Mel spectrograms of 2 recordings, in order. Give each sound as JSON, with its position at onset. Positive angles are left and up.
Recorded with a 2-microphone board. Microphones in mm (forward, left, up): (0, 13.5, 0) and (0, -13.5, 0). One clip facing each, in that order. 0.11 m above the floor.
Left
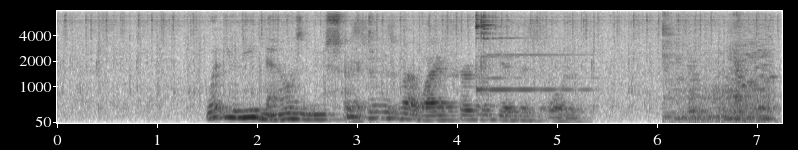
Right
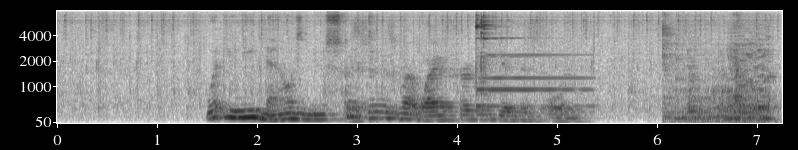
{"t": 1.5, "sound": "a man speaking", "side_deg": 20, "distance_m": 1.5}
{"t": 2.9, "sound": "a man speaking", "side_deg": 10, "distance_m": 3.5}
{"t": 4.2, "sound": "a clink", "side_deg": -25, "distance_m": 0.7}
{"t": 6.1, "sound": "a sliding door", "side_deg": -20, "distance_m": 1.3}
